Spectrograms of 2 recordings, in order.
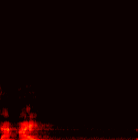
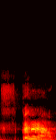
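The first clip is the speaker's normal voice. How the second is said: loud, higher, impatient retort; sharp, defiant demand at raised pitch; defiant to police; 7 semitones higher, 11 dB louder, slower than usual. Retold or imitated. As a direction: throw it at the cop, loud and challenging. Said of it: "that's how I talk to police".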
